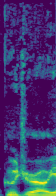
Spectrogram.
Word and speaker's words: Gaudreau: You gotta say it like the Johnny Gaudreau. Gaudreau, yeah.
